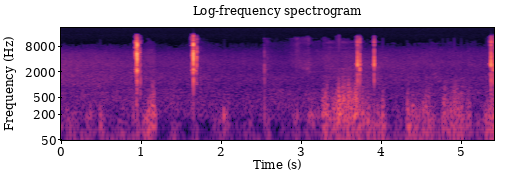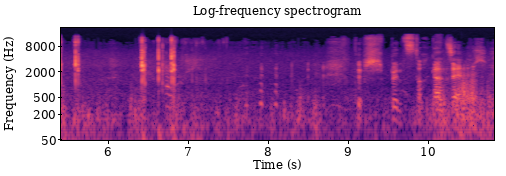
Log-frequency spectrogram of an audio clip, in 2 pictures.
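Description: A gull pecks and taps against the microphone.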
